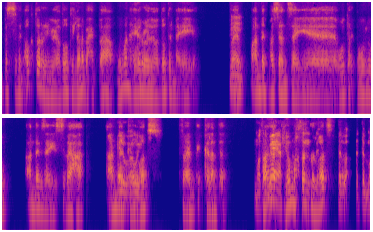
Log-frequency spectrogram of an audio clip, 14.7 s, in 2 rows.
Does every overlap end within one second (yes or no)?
no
